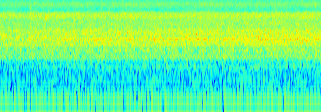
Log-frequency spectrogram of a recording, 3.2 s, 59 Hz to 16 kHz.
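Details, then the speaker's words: Chevrolet Captiva diesel (FL C140) idling after total cleaning and injector service, hard rhythmic knock over diesel clatter, roughly a hundred a minute; knocking traced to faulty valves in injectors 3 and 4, still usable for daily city driving. "Nah itu suara knocking yang kita dengar itu adalah masalah di injektor nomor 3 dan nomor 4"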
